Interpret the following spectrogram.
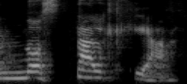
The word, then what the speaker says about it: nostalgia: Pero se pronuncia nostalgia. We've got to have that, yeah, nostalgia.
